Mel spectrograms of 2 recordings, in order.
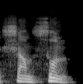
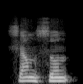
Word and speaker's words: شمس: Because Shamsun u has begun with a letter uh uh with which we uh cannot pronounce uh the article lamb and the article lamb disappears whenever it is added to the word shamsu.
